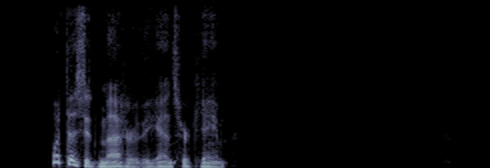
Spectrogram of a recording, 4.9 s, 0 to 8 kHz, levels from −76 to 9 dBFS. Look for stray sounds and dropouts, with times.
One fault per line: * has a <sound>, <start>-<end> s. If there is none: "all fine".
all fine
